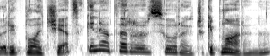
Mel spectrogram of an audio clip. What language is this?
Lithuanian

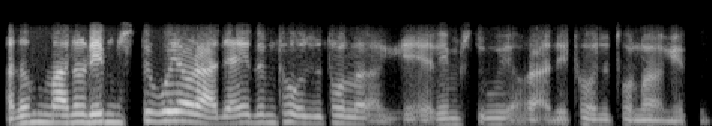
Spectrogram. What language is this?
Manipuri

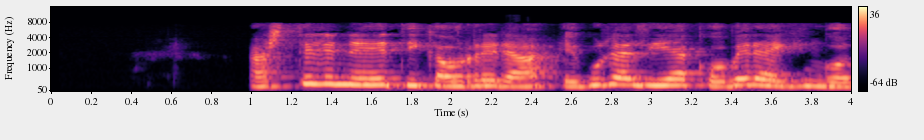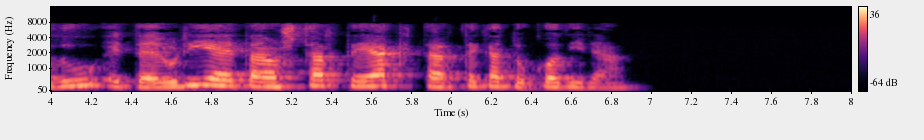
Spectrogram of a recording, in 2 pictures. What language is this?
Basque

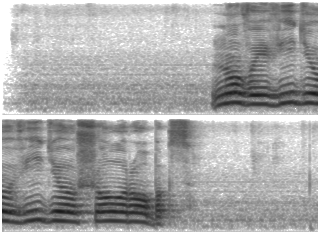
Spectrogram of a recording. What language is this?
Russian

